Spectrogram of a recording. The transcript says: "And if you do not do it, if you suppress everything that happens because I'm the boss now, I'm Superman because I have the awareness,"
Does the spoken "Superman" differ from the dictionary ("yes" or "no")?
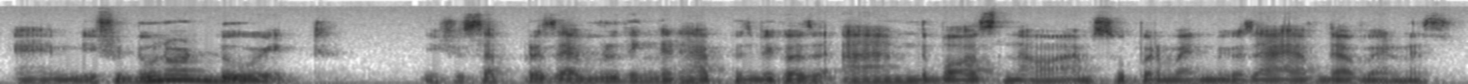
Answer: no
